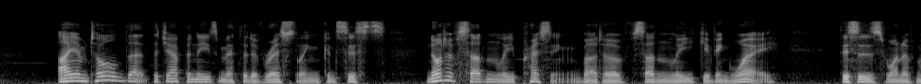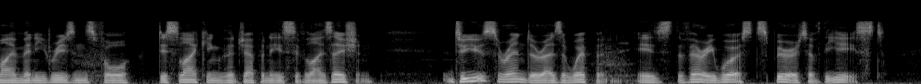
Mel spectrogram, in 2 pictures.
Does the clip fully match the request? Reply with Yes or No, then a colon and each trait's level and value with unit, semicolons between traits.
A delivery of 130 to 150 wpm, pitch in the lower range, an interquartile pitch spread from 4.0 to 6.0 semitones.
Yes: average, 145 wpm; low, 100 Hz; average, 4.4 semitones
